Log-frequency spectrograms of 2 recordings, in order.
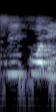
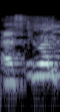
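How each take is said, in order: First: It is said as one word, sequel. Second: It is spelled out as three separate letters. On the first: "सीक्वल भी बोल सकते हैं।" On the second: "तो दो नाम है, बोलने का तरीका अलग अलग है।"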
